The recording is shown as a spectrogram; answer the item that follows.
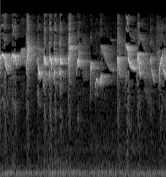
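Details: Oriental white-eye from a West Kalimantan online singing competition bursts into shrill, tumbling twitters mixing rising and falling whistles, packed closely with barely any gaps, faint low hum behind.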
